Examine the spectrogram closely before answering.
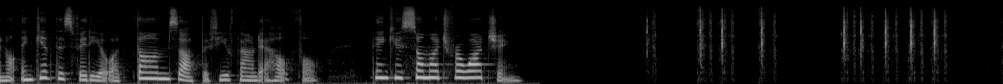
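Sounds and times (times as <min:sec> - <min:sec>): typewriter keystrokes: 0:06.4 - 0:10.0.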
